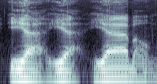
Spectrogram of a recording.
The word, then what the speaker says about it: إيابهم: Nah, sebagian orang tidak betul-betul mengucapkan huruf ya ya. Iya bahum iya. La iya ya, meskipun tidak betul-betul menekan seperti bertasydid ya, tapi iya-nya harus terdengar betul-betul huruf ya ya. Jangan iya aja ya. Seperti huruf mad dia.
